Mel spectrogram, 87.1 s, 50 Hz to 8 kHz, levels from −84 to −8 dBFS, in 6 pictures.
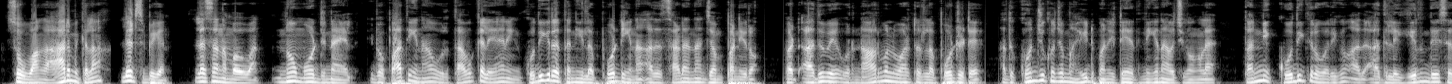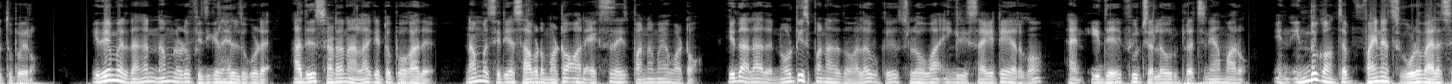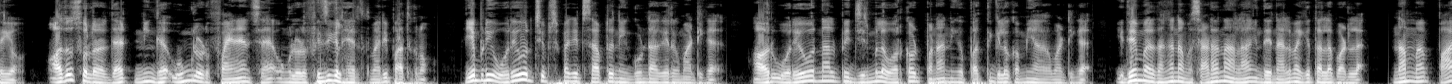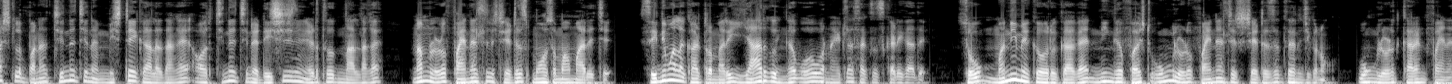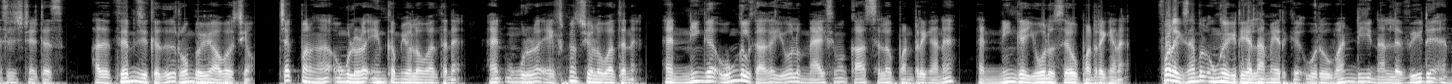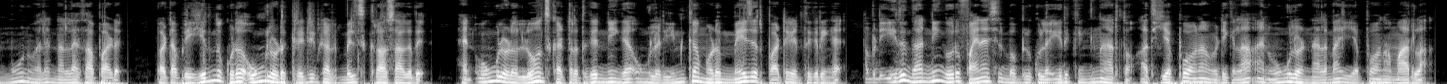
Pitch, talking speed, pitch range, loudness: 115 Hz, 160 wpm, 105-135 Hz, -14 LUFS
